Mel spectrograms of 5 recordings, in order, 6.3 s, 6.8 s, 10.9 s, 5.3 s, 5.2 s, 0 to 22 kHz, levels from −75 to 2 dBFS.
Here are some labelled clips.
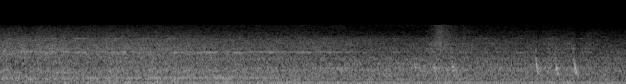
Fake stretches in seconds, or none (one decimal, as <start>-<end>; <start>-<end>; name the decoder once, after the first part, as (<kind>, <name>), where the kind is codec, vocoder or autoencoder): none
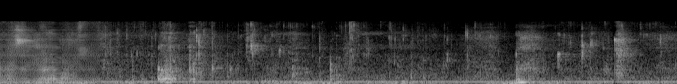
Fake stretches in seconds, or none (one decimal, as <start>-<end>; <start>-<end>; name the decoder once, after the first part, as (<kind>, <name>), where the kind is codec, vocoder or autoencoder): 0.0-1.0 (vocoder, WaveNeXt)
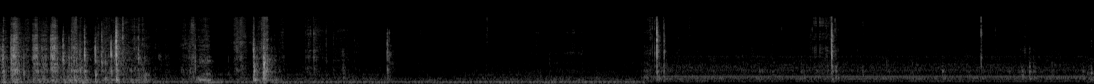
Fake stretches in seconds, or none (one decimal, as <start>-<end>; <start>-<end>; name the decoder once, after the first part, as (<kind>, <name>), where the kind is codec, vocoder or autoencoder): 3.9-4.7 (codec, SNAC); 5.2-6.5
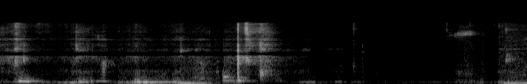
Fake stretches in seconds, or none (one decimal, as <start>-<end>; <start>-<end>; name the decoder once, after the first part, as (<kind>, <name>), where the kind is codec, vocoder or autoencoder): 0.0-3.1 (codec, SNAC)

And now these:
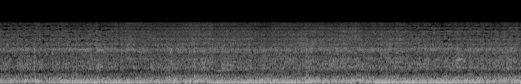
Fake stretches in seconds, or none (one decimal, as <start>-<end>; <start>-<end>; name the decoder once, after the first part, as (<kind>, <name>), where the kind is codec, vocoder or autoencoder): 1.1-4.0 (codec, DAC)

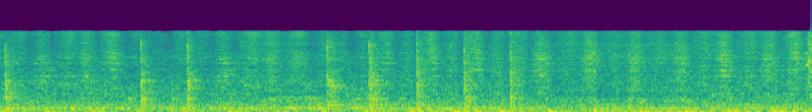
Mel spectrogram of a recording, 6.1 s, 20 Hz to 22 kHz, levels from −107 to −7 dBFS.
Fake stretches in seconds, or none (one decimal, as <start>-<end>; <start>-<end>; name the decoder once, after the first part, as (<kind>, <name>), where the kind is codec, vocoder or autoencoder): 1.9-2.6 (codec, SNAC); 4.1-5.2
